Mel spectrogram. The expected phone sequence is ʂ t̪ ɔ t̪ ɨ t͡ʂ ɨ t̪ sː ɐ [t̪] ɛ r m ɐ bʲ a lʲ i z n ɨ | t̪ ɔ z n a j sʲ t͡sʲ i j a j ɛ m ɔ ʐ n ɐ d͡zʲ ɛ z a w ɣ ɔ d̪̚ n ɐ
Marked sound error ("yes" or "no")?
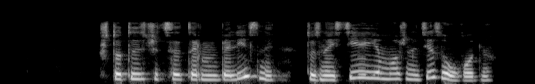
no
